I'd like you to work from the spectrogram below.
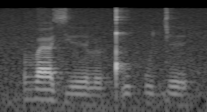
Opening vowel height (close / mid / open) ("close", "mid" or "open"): open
